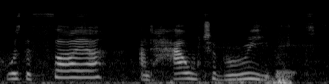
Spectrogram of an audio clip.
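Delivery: ordinary delivery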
